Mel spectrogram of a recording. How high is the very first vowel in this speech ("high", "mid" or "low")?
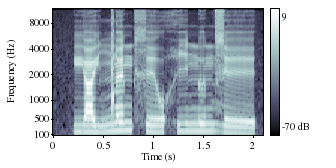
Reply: low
